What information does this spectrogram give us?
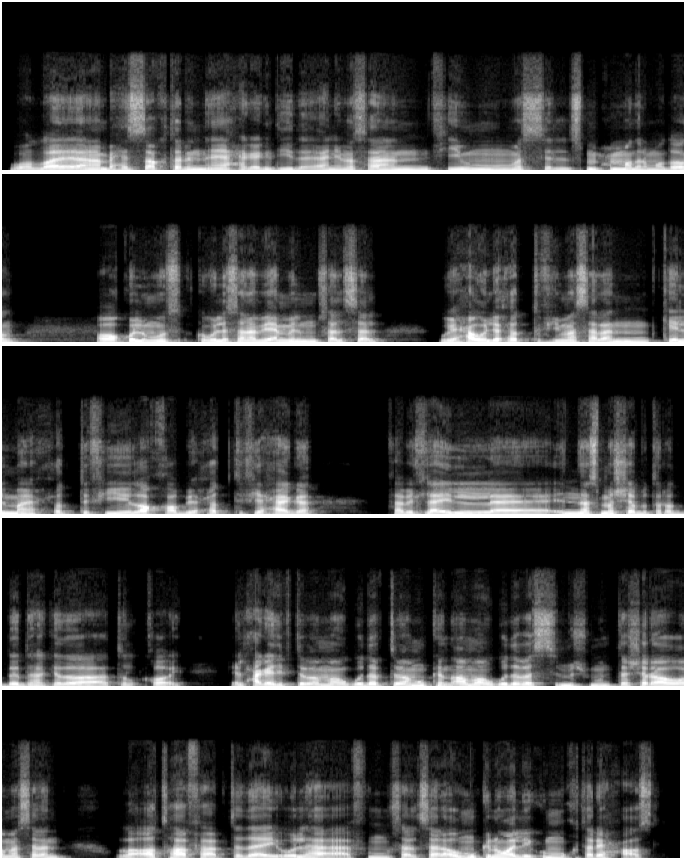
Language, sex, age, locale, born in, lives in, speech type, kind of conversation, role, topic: Arabic, male, 25-29, ar-EG, Egypt, Egypt, conversation, podcast, guest, ليه بعض المسلسلات بتبقى ترند فجأة؟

